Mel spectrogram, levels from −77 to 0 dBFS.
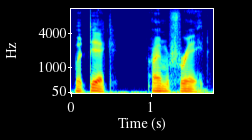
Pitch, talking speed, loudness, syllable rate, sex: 95 Hz, 135 wpm, -18 LUFS, 3.8 syllables/s, male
